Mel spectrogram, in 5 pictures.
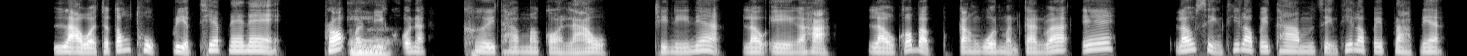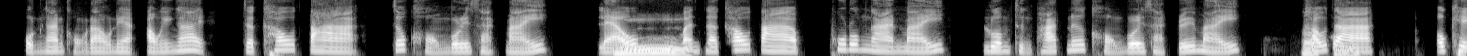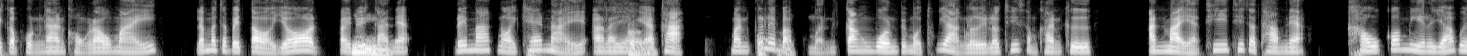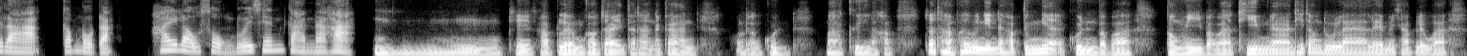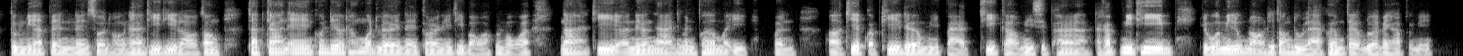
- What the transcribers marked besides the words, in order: other background noise; in English: "พาร์ตเนอร์"; drawn out: "อืม"
- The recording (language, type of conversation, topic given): Thai, advice, จะเริ่มลงมือทำงานอย่างไรเมื่อกลัวว่าผลงานจะไม่ดีพอ?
